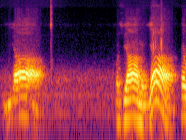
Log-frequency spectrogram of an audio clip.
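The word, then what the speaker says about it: ja: I, J makes a Y sound. You've already been telling me this word. Ya.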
